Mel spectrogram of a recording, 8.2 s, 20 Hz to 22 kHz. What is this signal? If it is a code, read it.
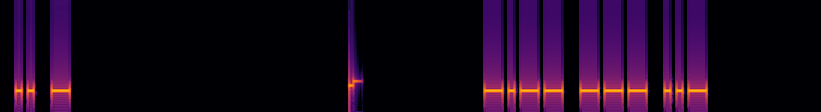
Morse code, heard as a keyed tone, about 20 wpm, 700 Hz. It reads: IT YOU
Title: 4x Word-Spacing - Sets of 2 Words - 20wpm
